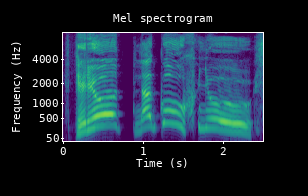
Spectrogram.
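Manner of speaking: loud drawn-out shout of Вперёд; battle cry. A narrator's reading. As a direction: shout it like a rallying call. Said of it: "закричал он".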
